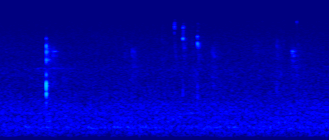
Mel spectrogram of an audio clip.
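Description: Near silence, broken by a few faint clicks from working a computer: one sharper click about half a second in and two softer ones around two seconds in.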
